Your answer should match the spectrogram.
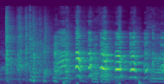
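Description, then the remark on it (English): Dice clatter and rattle across a hard tabletop in a quick run of bright, clicking knocks that settle after a couple of seconds, with faint voices murmuring underneath. “Here, you can use my dice.”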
